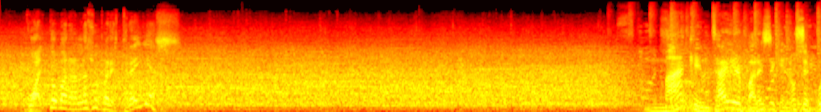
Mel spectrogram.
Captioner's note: applause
